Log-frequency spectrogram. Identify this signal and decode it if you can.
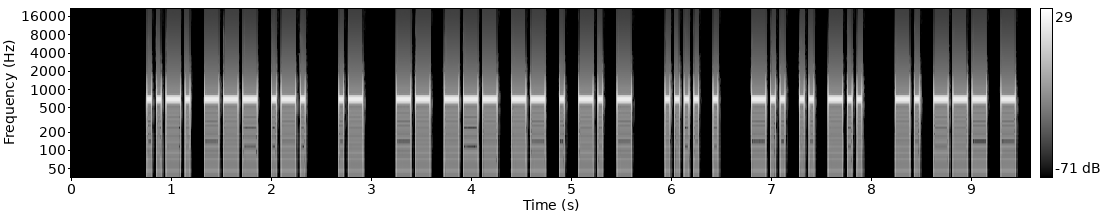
Morse code, heard as a keyed tone, about 25 wpm, 700 Hz. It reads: FOR A MOMENT HE DID NOT
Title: Sentences from Top 1100 Words 25wpm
